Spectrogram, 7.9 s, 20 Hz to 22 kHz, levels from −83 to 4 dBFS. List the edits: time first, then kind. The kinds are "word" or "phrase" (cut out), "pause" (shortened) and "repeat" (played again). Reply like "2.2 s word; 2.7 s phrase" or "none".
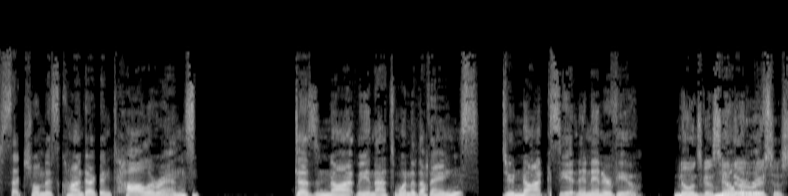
1.0 s word; 2.8 s word; 3.5 s word; 4.0 s word; 4.3 s word; 5.0 s word; 5.5 s word

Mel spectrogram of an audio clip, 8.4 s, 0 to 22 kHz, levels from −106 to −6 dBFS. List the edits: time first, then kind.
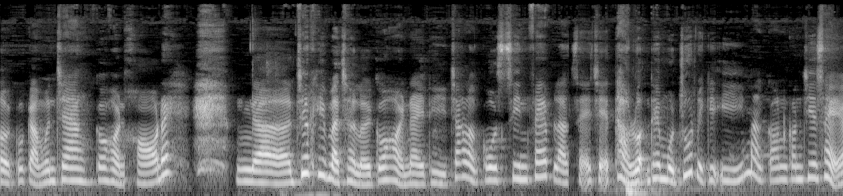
1.2 s phrase; 5.7 s word

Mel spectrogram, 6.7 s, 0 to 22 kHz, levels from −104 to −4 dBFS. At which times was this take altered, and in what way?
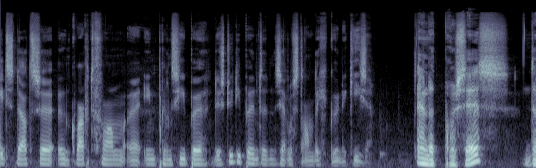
none

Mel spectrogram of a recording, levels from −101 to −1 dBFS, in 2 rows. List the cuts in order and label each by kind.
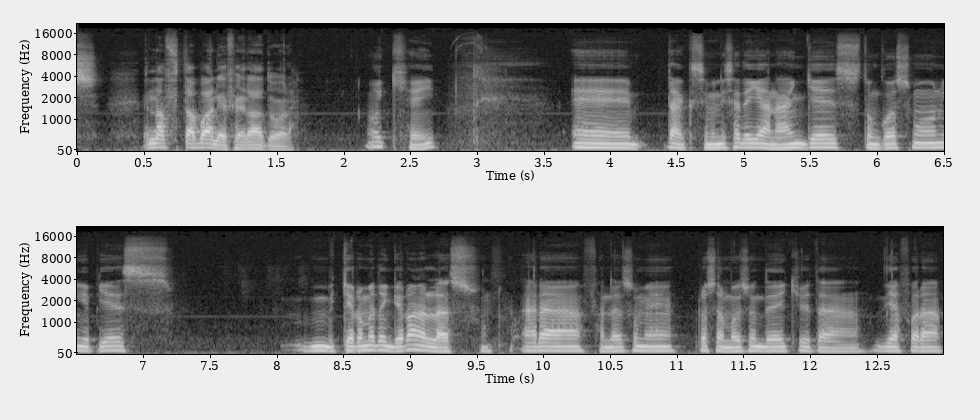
none

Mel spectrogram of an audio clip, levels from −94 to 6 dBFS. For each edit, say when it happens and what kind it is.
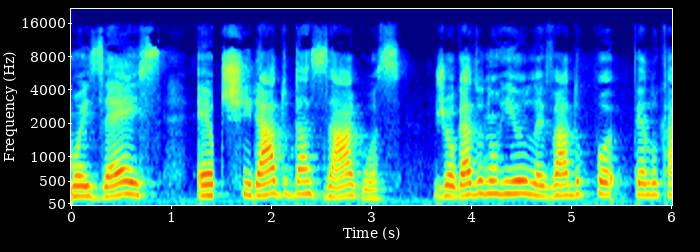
1.4 s word

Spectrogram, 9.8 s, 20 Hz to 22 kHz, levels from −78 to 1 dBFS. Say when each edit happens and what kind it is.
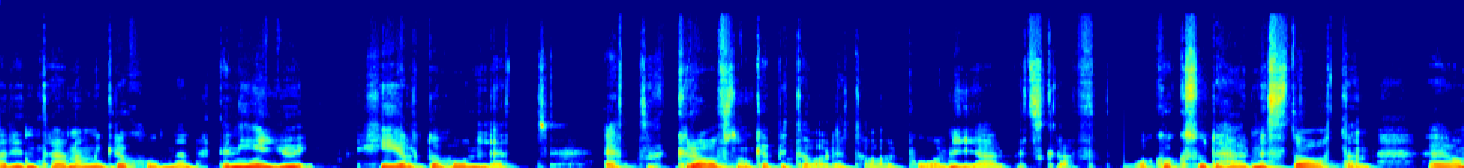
1.4 s pause

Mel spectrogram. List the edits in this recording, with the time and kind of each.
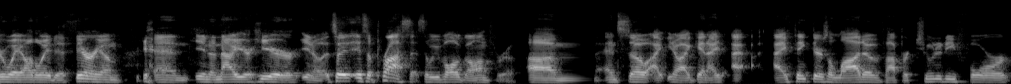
5.2 s pause

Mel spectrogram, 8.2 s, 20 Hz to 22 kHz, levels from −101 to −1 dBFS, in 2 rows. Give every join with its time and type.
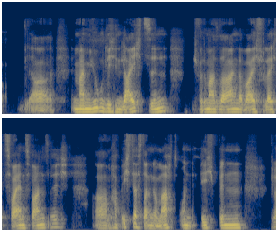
none

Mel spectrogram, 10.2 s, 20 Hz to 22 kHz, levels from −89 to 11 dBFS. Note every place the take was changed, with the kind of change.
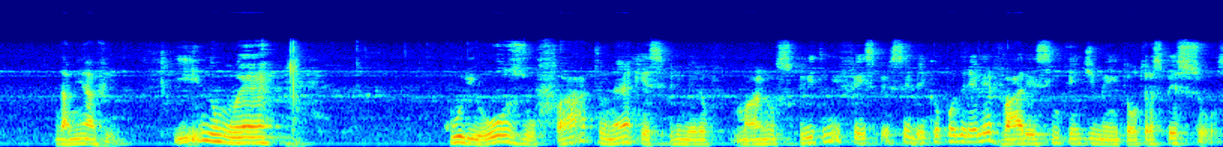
none

